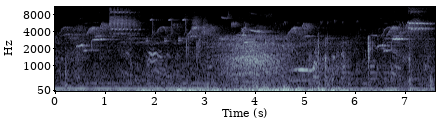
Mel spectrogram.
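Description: Small birds chirping, many short calls scattered throughout, over a steady low hum.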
